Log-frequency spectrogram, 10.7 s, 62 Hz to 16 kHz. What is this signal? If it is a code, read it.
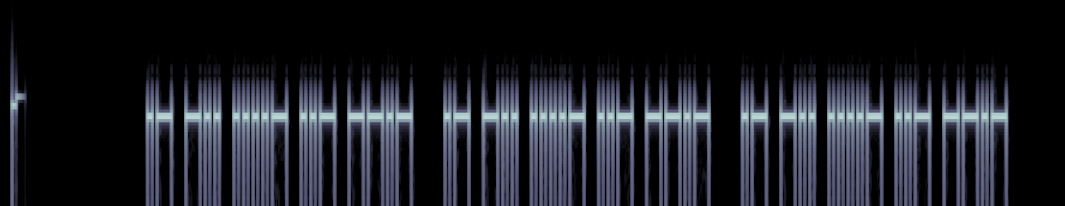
Morse code, heard as a keyed tone, about 25 wpm, 700 Hz. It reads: AD4UQ AD4UQ AD4UQ
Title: USA Call Signs Repeated 3x 25wpm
